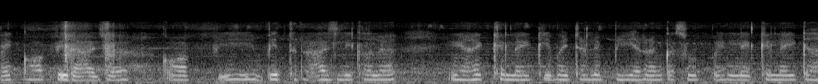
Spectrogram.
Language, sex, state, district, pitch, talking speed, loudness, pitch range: Hindi, female, Uttar Pradesh, Varanasi, 215 Hz, 145 wpm, -22 LUFS, 210-220 Hz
